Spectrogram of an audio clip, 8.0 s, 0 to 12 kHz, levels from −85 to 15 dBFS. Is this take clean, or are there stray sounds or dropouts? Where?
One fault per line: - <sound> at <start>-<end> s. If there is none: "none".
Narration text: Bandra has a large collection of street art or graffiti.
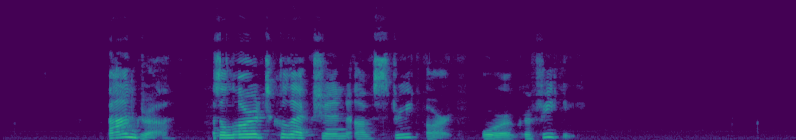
none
